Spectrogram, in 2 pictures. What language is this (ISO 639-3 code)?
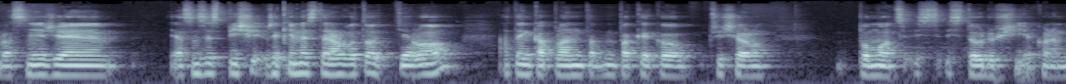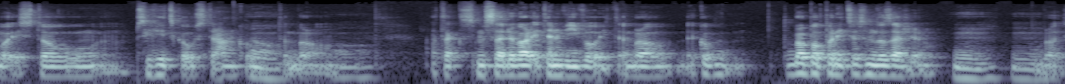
ces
